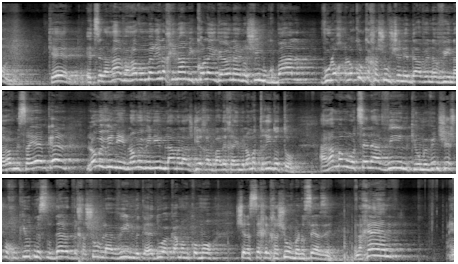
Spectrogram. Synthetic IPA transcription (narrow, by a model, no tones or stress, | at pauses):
n | kenet͡se̞laʁavaʁavo̞meʁinaχinamiko̞laiɡajo̞naeno̞ʃimuɡbal | veulolo̞ko̞lkaχːaʃuvʃened̪ave̞navinaʁavme̞saje̞mken | lo̞me̞vinimlo̞me̞vinimlamaleaʃɡiaχalbaːleχaimvelo̞matʁid̪o̞to̞ | aʁambamʁo̞t͡se̞leavinkiume̞vinʃejɛʃpoχukijut̪me̞sude̞ʁet̪veχaʃuvleavinvekajaduakamameko̞mo̞ʃe̞lase̞χelχaʃuvbano̞se̞haze̞velaχe̞n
